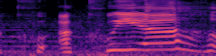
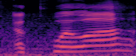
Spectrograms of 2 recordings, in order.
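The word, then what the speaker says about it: Aquila: I think you're pronouncing it right. It's not a It's not a Aquia or Aquilla or anything. It's a Aquilla.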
